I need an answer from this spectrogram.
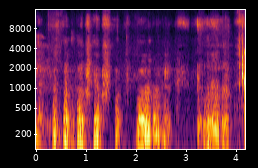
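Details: Sleeping bulldog puppy snores in a small room, a run of rasping, growl-like snores in quick rhythmic pulses, a brief pause, then another series, closing with a sudden loud sound.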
